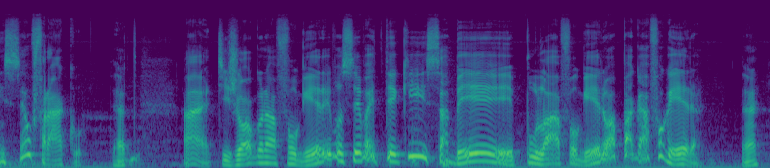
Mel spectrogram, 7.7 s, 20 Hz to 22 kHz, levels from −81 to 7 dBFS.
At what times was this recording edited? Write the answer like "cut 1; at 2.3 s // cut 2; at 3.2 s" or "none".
none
